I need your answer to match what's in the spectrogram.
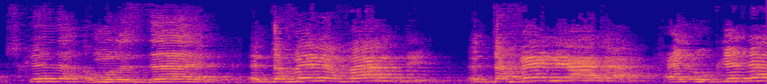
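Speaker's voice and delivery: high, angry calling out for the boss; angry shouting. Acted. Father rages at the staff, shouting for the boss. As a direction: storm in and yell for him.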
